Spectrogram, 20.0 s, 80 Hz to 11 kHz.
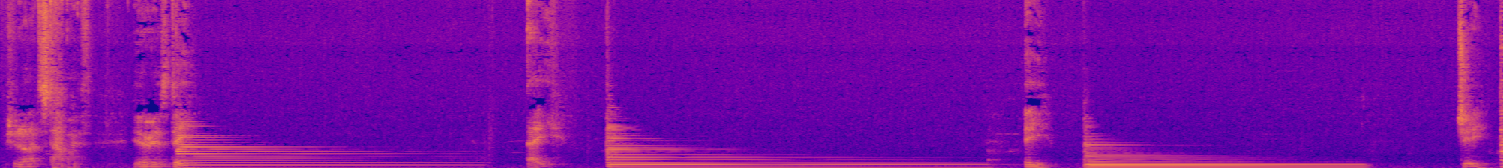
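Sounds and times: electric guitar open strings ringing: 0:02.3 - 0:06.5, 0:08.1 - 0:13.4, 0:14.4 - 0:18.3.

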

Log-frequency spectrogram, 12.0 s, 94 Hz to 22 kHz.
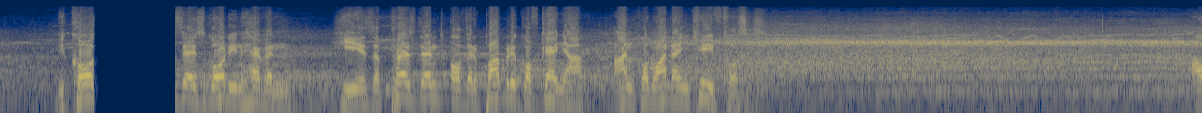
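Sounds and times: stadium crowd cheering: 0:00.0 - 0:00.9, 0:05.5 - 0:12.0.

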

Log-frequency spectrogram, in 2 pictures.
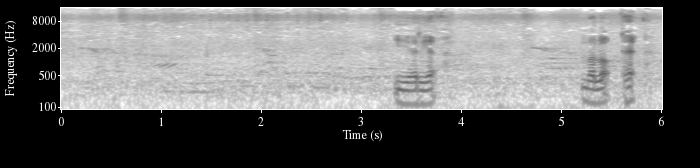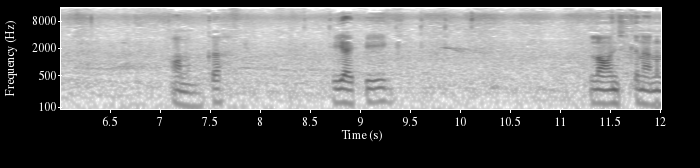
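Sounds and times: faint outdoor background hiss: 0:00.0 - 0:12.0.

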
